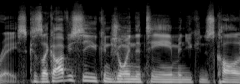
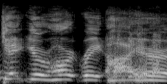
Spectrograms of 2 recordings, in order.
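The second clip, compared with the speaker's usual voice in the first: shrill high-pitched screaming; 10 semitones higher than usual. Retelling a trainer session at the bike shop: imitating Mike screaming. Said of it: "screaming at me".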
